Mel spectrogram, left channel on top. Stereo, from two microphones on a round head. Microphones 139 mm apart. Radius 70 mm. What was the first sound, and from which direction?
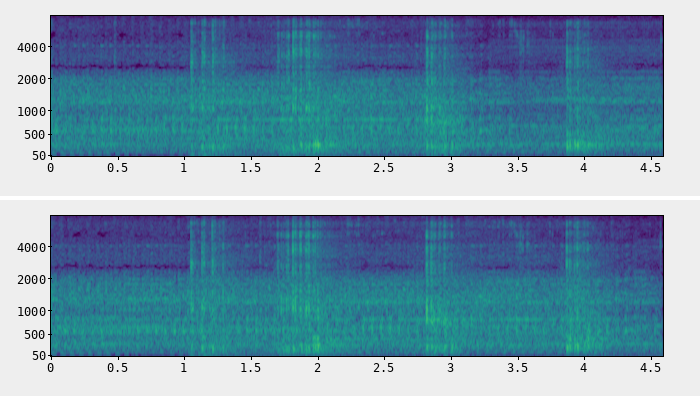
Chewing, 40° right (ahead or behind).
